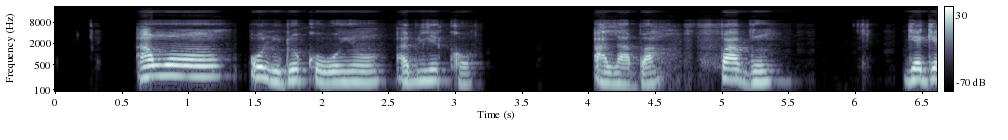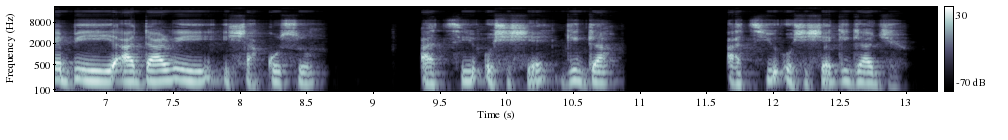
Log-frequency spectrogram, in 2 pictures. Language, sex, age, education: Yoruba, female, 46-60, tertiary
